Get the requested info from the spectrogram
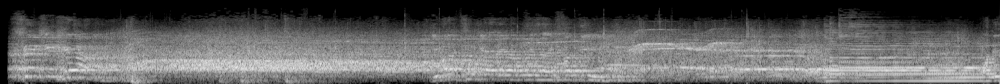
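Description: Live concert crowd in a large hall cheering and shouting, with a rock band's music under it. About eight seconds in, the band strikes a held chord.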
